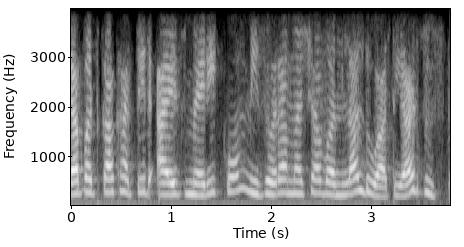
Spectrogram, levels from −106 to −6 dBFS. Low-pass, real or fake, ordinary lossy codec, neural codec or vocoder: 3.6 kHz; real; Opus, 16 kbps; none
